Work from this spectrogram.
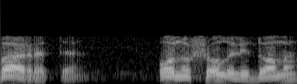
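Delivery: ordinary delivery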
